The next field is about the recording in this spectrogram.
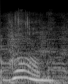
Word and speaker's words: Roam: Roam ROAM。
